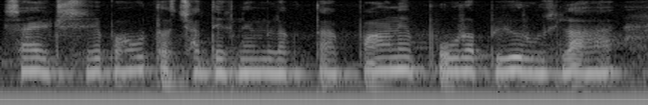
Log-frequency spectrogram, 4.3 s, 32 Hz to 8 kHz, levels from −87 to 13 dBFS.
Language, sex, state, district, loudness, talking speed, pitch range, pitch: Hindi, male, Bihar, Kishanganj, -32 LUFS, 165 wpm, 175-190 Hz, 180 Hz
